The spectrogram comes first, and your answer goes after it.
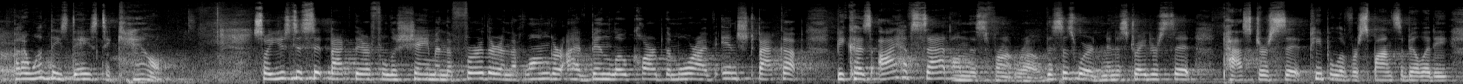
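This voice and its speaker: A woman with a Southern US accent speaks at a high pitch and moderate pace, with ordinary pitch variation and very even loudness. Noticeable background noise and audible room echo surround her. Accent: Southern American. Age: 60s. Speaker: event speaker, gym manager. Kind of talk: motivational talk. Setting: stage with audience. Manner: animated.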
